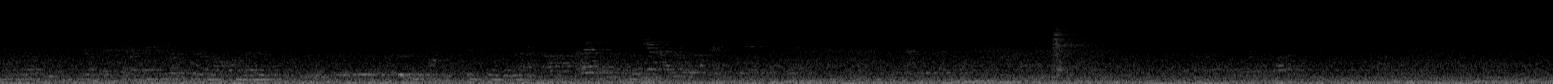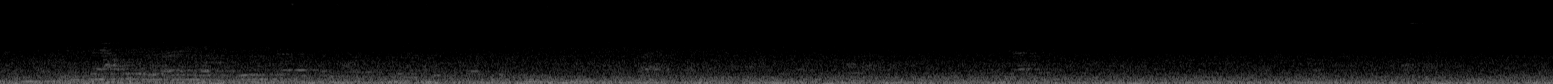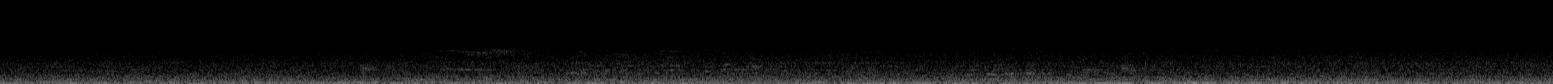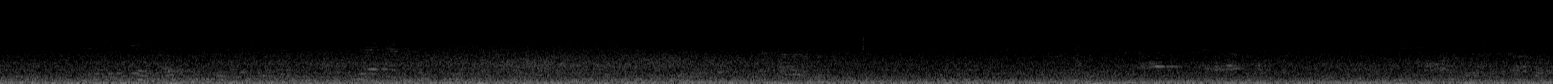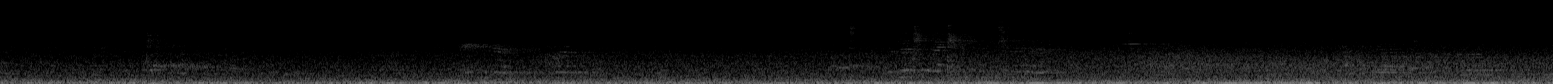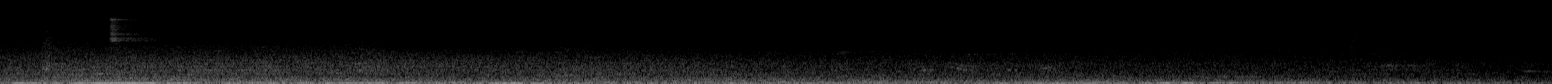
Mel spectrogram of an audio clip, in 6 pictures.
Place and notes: berlin: manitiusstraße/nansenstraße - the city, the country & me: people on balcony
people talking on a balcony
the city, the country & me: august 20, 2010
Berlin, Deutschland, 20 August 2010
